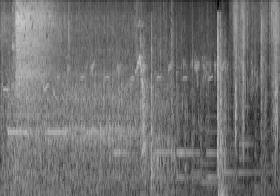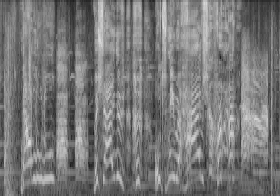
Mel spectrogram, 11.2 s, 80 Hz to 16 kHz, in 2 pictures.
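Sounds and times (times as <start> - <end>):
moving truck air brakes hissing: 0.0 - 2.8
faint reversing beeps: 0.0 - 4.0
large moving truck engine rumble: 0.0 - 8.7
heavy thunk: 4.3 - 4.6, 5.6 - 6.0
speech: 6.2 - 10.6
laughter: 6.4 - 11.1.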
